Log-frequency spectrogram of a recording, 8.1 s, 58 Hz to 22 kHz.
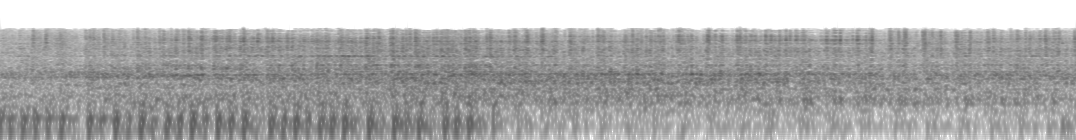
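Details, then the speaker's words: Honda GL100 (GLK 100, CDI) engine before teardown at raised idle: a busy, uneven metallic clatter of about three a second from the clutch side. The engine is also smoking and seeping oil. "Sebelum mesin kita nyalakan, kita lihat dulu kondisi suara mesin sebelum dibongkar, ya."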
